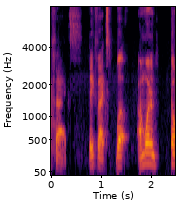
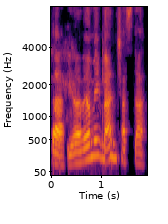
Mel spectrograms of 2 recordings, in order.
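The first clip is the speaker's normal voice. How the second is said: higher-pitched mock Manchester accent; 3 semitones higher than usual. Claiming to co-hosts he can do a Manchester accent. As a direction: put on a Manchester accent, playfully. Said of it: "we're gonna hear another accent".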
